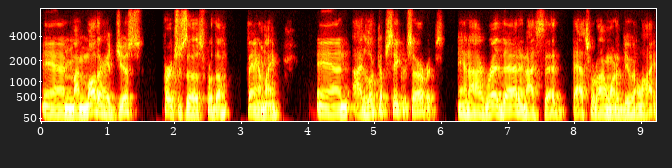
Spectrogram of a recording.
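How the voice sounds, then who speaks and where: A man speaks at a moderate pace with a medium pitch. His loudness stays very even, and his intonation is fairly even. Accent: Louisiana. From South Louisiana. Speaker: business founder, former Secret Service agent. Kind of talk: interview.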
